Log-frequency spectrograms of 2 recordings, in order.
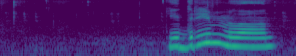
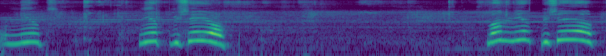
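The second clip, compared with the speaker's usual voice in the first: yelling for help while being attacked; panicked plea; 5 semitones higher than usual. Real, not acted. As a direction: beg for help in real panic. Begging companion during attack.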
